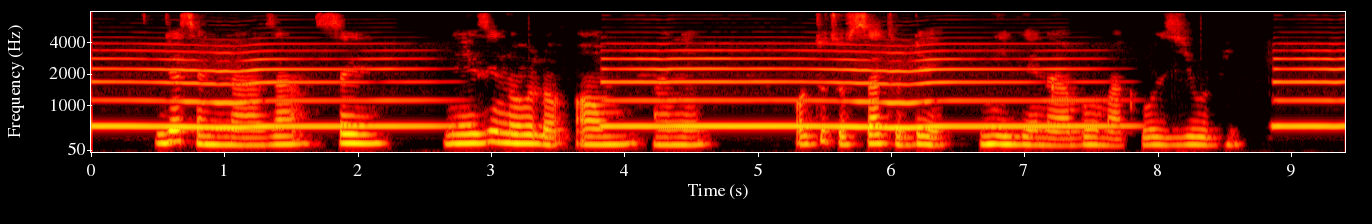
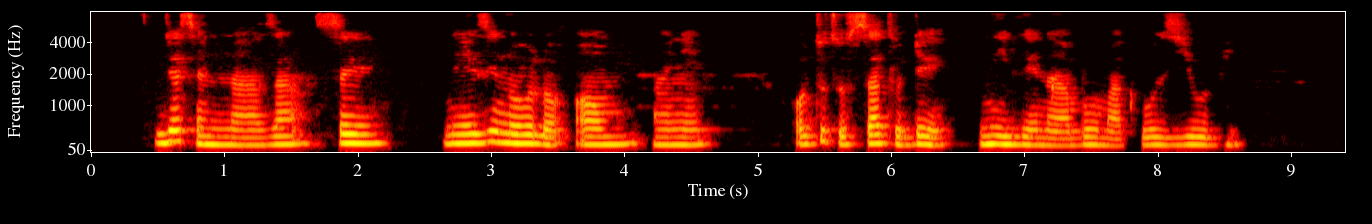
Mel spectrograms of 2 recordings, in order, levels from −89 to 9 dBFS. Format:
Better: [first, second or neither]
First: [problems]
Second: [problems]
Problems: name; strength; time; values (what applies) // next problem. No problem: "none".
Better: second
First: background sound (Wind instrument, woodwind instrument); as loud as the speech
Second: none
